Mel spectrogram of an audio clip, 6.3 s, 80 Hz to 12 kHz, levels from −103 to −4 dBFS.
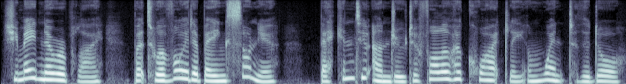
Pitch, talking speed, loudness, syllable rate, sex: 240 Hz, 200 wpm, -17 LUFS, 5.5 syllables/s, female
